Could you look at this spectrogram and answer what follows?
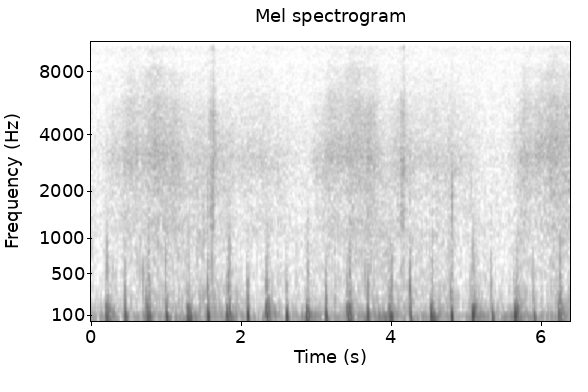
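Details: Heart sounds recorded while tidying a room, arrhythmia noted: muffled low heartbeats, roughly 55 a minute, uneven spacing over faint room noise; arrhythmia.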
